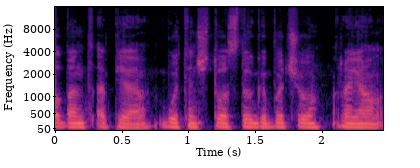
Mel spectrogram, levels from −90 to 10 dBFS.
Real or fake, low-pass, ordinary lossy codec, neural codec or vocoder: real; 14.4 kHz; Opus, 16 kbps; none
